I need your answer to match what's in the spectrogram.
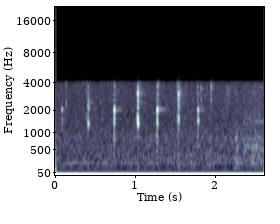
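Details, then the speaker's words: Honeywell thermostat taken apart, its thermal switch with copper contacts worked by hand: crisp light clicks, about three a second, as the contacts snap back and forth; normal switch operation. "you're hearing is this relay clicking back and forth. That's all that is. The relay is clicking back and forth."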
